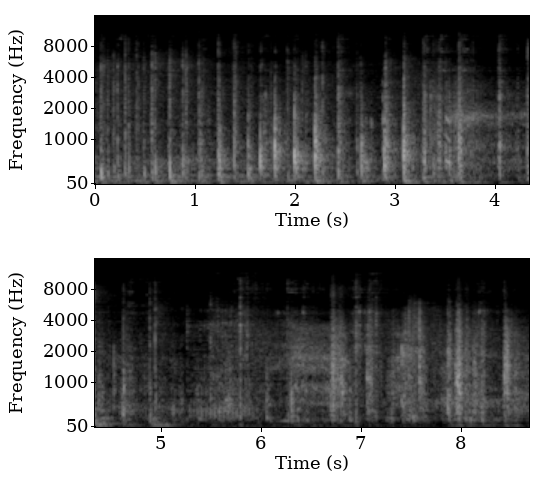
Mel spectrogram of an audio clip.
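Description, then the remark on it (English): Horses' hooves clip-clop in a quick, uneven clatter on a hard floor as several horses are put into a barn, the steps thinning out and echoing as they come to a stop inside. “We'll put our horses in the barn here”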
